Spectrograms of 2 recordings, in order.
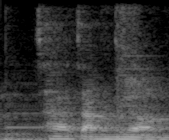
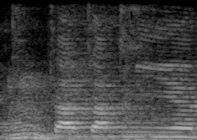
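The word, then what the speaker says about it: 짜장면: ภาษา เกาหลี นะ ครับ ไม่ ใช่ เมียน หลาย คน ชอบ พูด เป็น เมียน พี่ เคย ได้ ยิน จาจังยอ จาจังอ จาจัง จาจังเมียน อะไร คือ เมี่ยน เนี่ย มัน เป็น ภาษา จีน ตัว ภาษา เกาหลี เนี่ย ไม่ มี สระ เอีย แต่ ภาษา เกาหลี เนี่ย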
